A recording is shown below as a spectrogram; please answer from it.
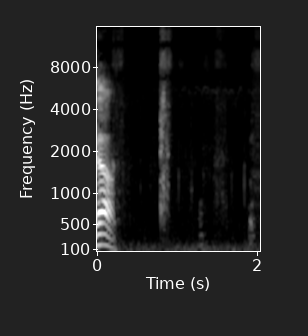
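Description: A single short spoken syllable or exclamation with a falling pitch right at the start, then a brief sharp scuff or click a little under a second later; otherwise quiet outdoor background.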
